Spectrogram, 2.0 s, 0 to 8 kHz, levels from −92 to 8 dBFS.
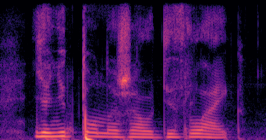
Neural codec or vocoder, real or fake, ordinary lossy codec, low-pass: none; real; none; none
